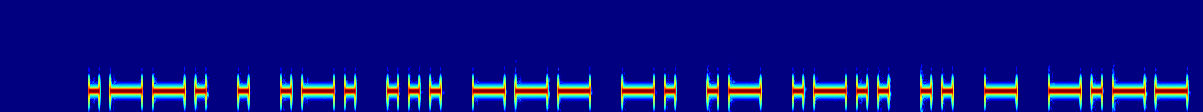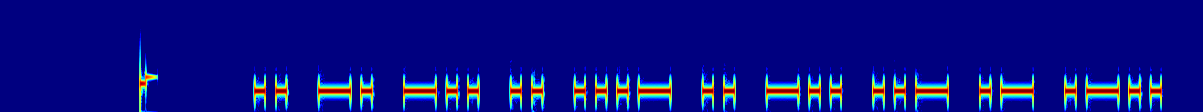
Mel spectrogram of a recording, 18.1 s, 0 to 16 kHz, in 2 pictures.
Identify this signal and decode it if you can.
Morse code, heard as a keyed tone, about 15 wpm, 700 Hz. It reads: PERSONALITY INDIVIDUAL
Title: Sentences from Top 1400 Words - New Word Drill Alt - 15wpm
